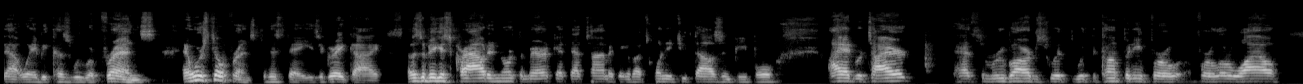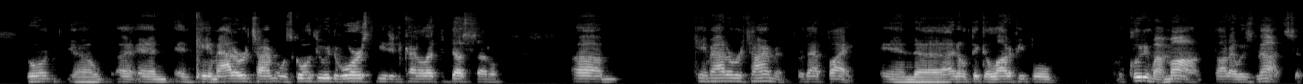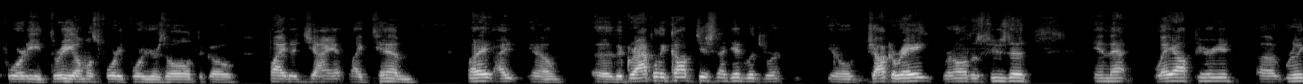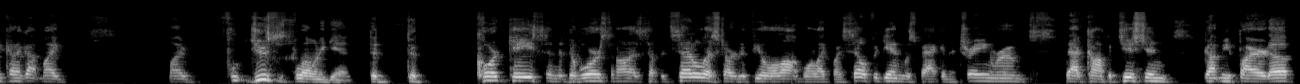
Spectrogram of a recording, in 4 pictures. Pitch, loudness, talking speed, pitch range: 135 Hz, -22 LUFS, 200 wpm, 125-150 Hz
